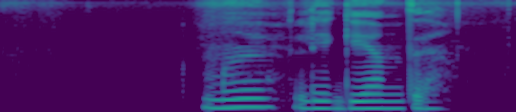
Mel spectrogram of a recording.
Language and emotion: Russian, sad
